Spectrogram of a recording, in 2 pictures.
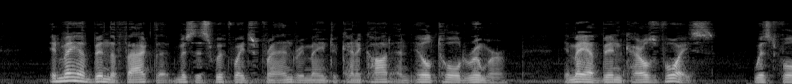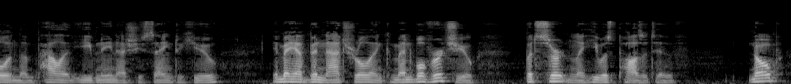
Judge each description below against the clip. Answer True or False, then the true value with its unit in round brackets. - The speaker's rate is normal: True (180 wpm)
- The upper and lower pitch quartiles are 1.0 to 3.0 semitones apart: True (2.6 semitones)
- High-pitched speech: False (105 Hz)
